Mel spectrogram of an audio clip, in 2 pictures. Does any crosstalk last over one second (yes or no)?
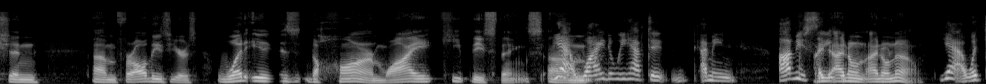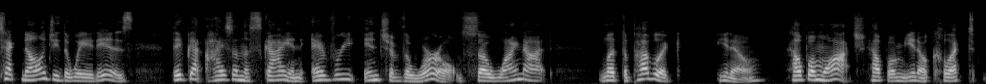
no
